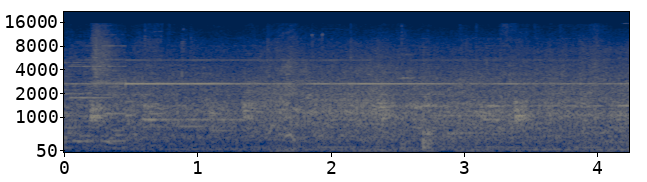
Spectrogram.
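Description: Busy street-side shop ambience: a steady hiss of background noise with faint distant voices, a light click near the start, and a thin steady high-pitched whine that starts just after it.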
